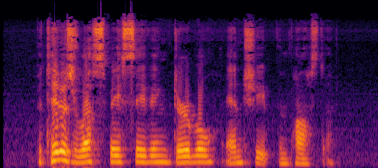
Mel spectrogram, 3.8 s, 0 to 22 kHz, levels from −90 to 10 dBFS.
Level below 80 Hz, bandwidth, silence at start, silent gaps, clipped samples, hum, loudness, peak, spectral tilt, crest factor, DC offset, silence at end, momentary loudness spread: -50 dBFS; 16 kHz; 0.4 s; none; under 0.1%; none; -12 LUFS; 0 dBFS; -4 dB/octave; 14 dB; under 0.1%; 0.45 s; 14 LU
